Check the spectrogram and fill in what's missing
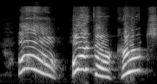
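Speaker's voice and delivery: squeaky cartoon-mouse voice. Voicing a character for the group, greeting Kurtz in a Mickey Mouse voice. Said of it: "but you sound like Mickey Mouse".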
